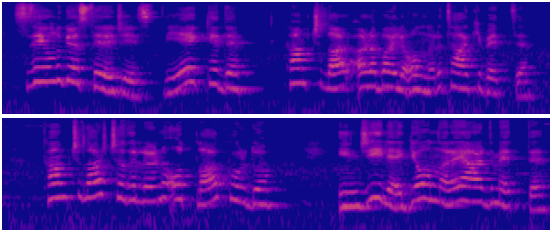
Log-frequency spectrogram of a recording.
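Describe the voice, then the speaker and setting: A woman reading a scripted children's story aloud as storyteller, with an expressive delivery. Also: a little high. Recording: roomy echo, clear background noise.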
